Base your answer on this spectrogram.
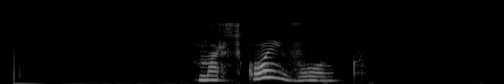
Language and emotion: Russian, sad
